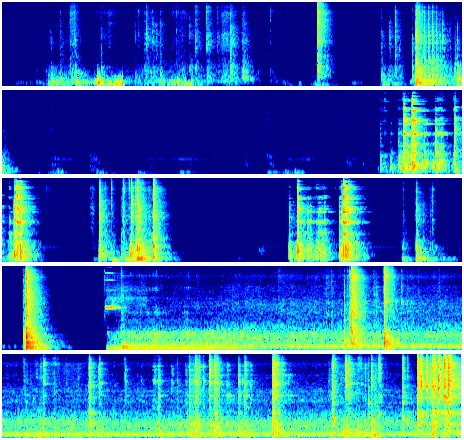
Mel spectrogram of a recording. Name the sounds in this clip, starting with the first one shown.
door, light switch, cutlery and dishes, microwave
